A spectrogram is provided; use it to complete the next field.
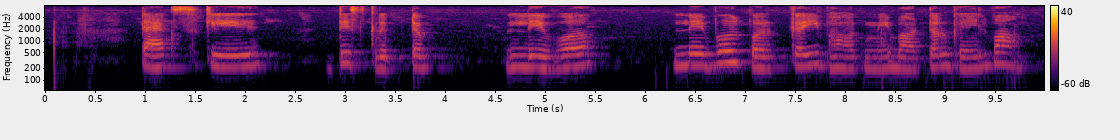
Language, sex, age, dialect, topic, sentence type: Bhojpuri, female, 25-30, Southern / Standard, banking, statement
